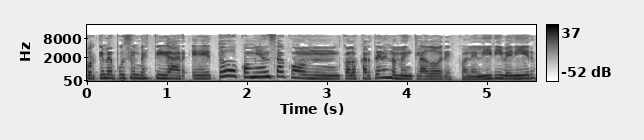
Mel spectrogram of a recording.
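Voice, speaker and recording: A woman with an Entre Ríos Argentine accent, fairly high pitch and lively intonation, at a moderate pace with very even loudness. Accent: Argentine Spanish (rioplatense, Entre Ríos). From Argentina, Paraná (Entre Ríos). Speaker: teacher and author. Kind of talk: radio interview. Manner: halting, frequent word repetitions.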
